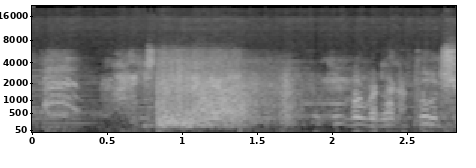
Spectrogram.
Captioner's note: gunshot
